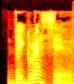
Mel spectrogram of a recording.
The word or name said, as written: digressiveness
